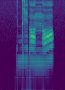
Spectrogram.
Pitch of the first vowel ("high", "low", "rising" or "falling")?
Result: low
